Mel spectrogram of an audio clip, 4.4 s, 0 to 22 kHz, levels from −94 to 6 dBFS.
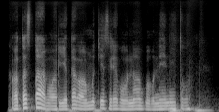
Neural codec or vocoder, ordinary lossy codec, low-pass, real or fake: codec, 44.1 kHz, 2.6 kbps, DAC; none; none; fake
